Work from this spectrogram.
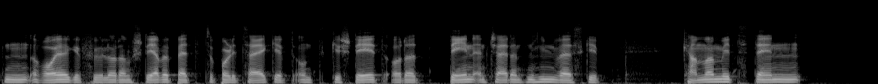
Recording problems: muffled; very; fading above 3 kHz

